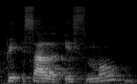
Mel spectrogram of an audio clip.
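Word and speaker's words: بئس الاسم: Jadi tulisannya bi'sal ismu, bi'sa dan al ismu, tapi bacanya bi'salismu. Jadi dibaca bi'salismu, seperti itu.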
